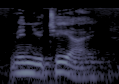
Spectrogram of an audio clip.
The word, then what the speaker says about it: minutiae: He said, he spoke of the minutiae, I looked up how to pronounce that, minutiae, of providence.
